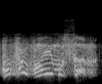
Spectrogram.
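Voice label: Serbian aircraft damaged mood med, speech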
